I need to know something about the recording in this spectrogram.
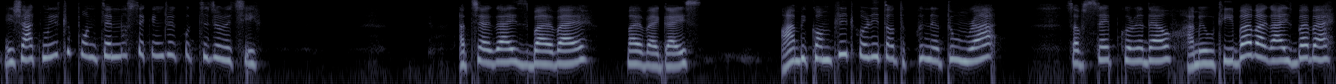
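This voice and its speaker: High-pitched excitable woman gaming. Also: moderate pace, long pauses, dry recording, muffled recording. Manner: chatty, excitable, talks to herself while playing. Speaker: gameplay commentator. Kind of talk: casual let's-play commentary.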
